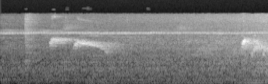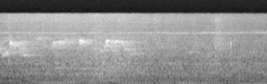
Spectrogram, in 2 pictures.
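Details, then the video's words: Red-whiskered bulbul, a natural untrained bird from Nghệ An, Vietnam, said to have a good voice, gives short warbled phrases of bright, slurred whistles in the middle of the clip over steady background hiss. "chào mào mộc. gốc nghệ an. cao cầu giọng tốt."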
